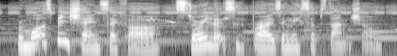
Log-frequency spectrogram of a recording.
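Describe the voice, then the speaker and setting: A female speaker talks at a moderate tempo while music runs beneath her. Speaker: game reviewer. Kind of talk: game review voiceover.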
